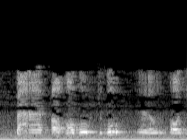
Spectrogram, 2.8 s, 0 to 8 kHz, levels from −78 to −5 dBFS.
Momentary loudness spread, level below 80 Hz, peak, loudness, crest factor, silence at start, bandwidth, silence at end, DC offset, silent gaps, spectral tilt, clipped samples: 7 LU; -44 dBFS; 0 dBFS; -16 LUFS; 14 dB; 0 s; 4.4 kHz; 0 s; 9%; none; -10.5 dB/octave; under 0.1%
